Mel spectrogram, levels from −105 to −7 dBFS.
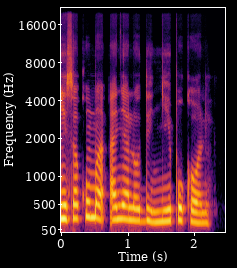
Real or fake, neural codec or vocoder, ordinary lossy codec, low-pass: fake; codec, 44.1 kHz, 7.8 kbps, DAC; none; 19.8 kHz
